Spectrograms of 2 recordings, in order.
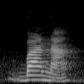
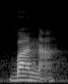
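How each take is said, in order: No difference in how they are said.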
